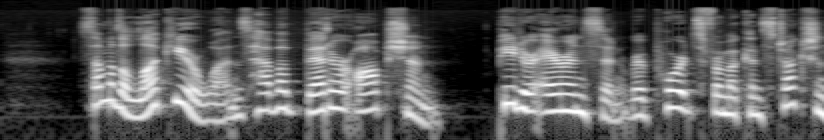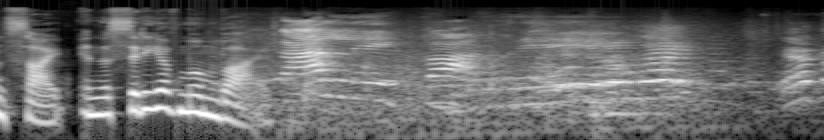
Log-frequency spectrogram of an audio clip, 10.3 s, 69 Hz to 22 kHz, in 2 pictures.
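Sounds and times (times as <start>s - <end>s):
speech: 0.6s - 7.2s
toddlers chattering and babbling in a tin-shack daycare center: 6.4s - 10.2s
child calling out: 6.8s - 9.6s.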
